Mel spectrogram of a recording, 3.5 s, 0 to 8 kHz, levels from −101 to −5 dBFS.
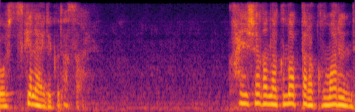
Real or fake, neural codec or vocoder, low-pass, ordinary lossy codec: fake; codec, 16 kHz, 4.8 kbps, FACodec; 7.2 kHz; none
